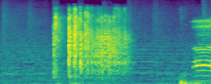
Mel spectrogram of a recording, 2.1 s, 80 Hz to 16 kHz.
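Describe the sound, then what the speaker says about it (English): Two twenty-sided dice tumble and clatter across a table during a kids' Dungeons and Dragons game, a close rattling burst lasting under a second, followed by a brief soft thump. "Yes, both 20-sided dice."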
